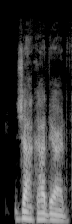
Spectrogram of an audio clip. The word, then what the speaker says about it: Jacques Audiard: James Mangold, for a complete unknown, the Bob Dylan biopic, and Jacques Audiard for Emilia Perez. – Jacques Audiard. – Thank you. Sorry, my French is terrible.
